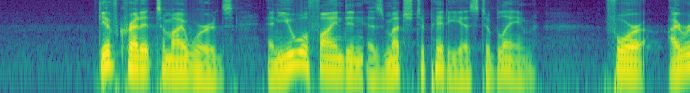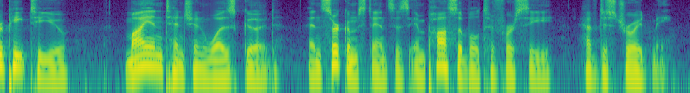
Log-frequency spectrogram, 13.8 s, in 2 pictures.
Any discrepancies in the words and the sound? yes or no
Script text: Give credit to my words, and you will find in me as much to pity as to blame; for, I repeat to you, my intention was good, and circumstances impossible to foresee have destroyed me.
yes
